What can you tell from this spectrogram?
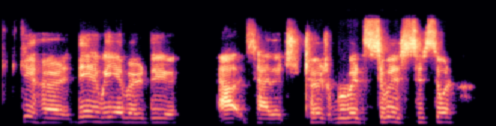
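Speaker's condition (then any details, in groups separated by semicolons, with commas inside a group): Cerebral palsy; speech impediment, noticeable on phone calls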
